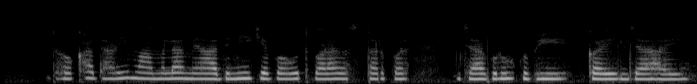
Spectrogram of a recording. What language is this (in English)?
Magahi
